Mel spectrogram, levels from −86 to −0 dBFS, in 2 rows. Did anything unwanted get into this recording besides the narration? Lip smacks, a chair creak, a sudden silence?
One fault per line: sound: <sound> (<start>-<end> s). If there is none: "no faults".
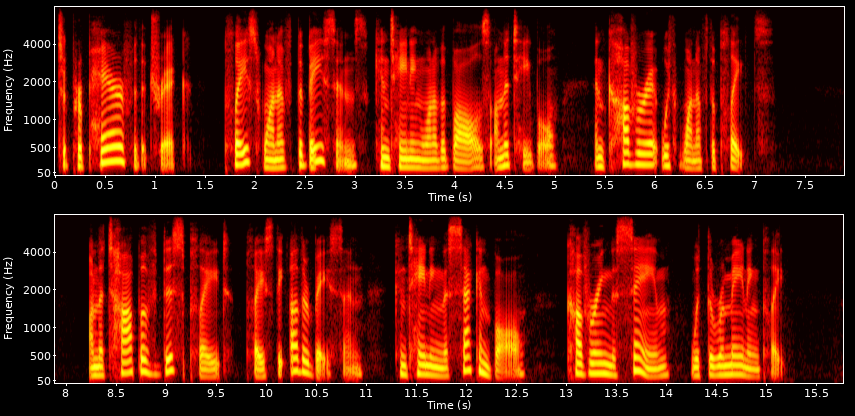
no faults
